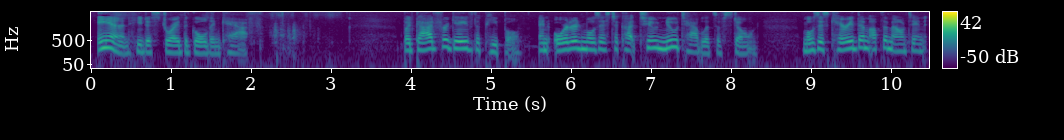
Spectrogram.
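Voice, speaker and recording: A woman storyteller reading a picture book aloud for children in an expressive, dramatic style. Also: mid-range voice. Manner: expressive, dramatic, with hushed emphasis. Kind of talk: theatrical read-aloud narration with casual asides.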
